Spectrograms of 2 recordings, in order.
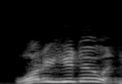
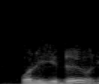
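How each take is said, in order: First: Loud, much higher-pitched holler. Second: Said in the usual way. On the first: Acted. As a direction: holler it louder at a silent tombstone. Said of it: "They would sit there hollering". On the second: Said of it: "No, no, no, louder".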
